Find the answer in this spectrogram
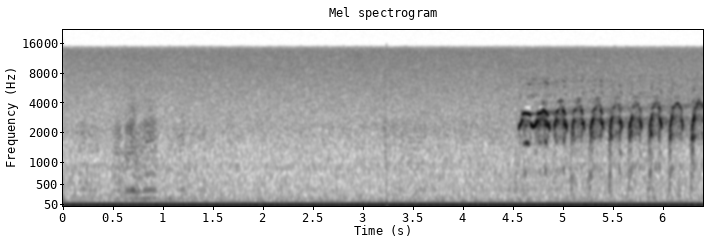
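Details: Osprey at a Latvian live-camera nest on 10 August 2017, evening, as two birds compete over a fish; one abandons it and flies off while the other stays to eat. Mostly quiet, then a rapid burst of shrill repeated chirps near the end.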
